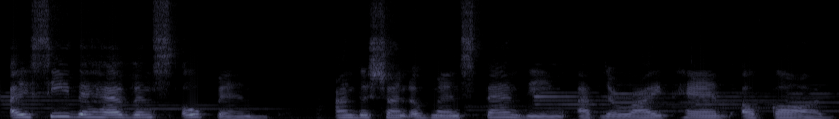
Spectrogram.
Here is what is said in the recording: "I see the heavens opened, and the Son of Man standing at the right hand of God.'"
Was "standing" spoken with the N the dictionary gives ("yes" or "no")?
yes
